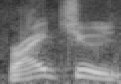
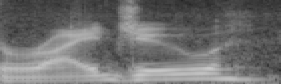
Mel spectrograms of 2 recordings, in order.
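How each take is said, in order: First: The middle consonant is a sharp ch sound. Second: The middle consonant is a soft j sound. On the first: This is the speaker's preferred pronunciation. "Raichu just sounds better" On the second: This is the official pronunciation. "I know the the pronunciation is Raiju"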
